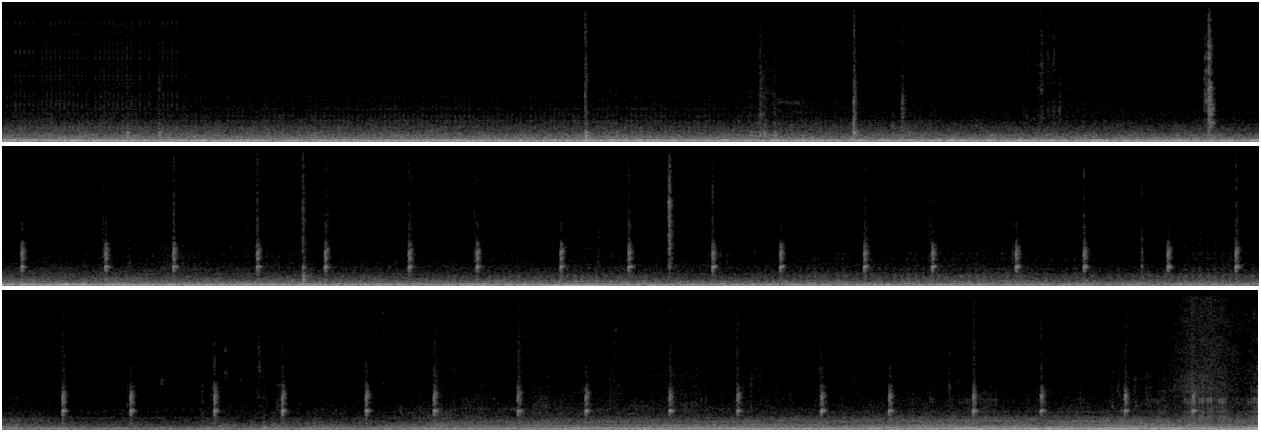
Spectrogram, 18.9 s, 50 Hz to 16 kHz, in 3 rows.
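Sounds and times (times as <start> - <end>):
car engine idling with low rumble: 0.0 - 18.8
sharp ticking clicks: 6.0 - 18.8.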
